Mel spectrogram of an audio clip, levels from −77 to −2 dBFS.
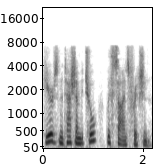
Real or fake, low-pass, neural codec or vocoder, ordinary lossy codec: fake; 7.2 kHz; codec, 16 kHz in and 24 kHz out, 0.8 kbps, FocalCodec, streaming, 65536 codes; MP3, 32 kbps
